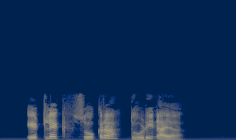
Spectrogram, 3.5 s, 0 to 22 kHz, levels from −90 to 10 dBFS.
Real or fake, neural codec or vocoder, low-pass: real; none; 7.2 kHz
